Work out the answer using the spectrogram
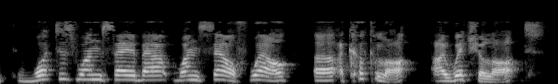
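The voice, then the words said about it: Southern English London accent. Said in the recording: “your accent sort of gives you away ... I'm originally from the south of England. I grew up in and around London.”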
